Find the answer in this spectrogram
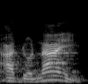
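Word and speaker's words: YHWH: nabi percaya Wah ih WH dibacanya adonai Tetapi kalau kita yahwe saja enggak papa bahwa Yahweh adalah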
